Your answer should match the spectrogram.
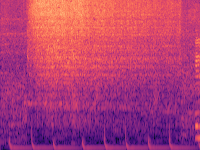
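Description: White wine poured into a hot pan of toasted risotto rice, sizzling hard as it hits and slowly dying down over about three seconds, with the wine boiling off. A steady background music beat runs underneath.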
